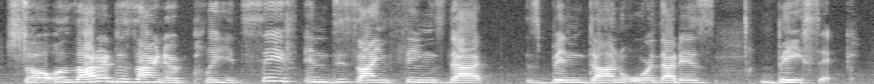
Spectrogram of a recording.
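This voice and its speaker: A woman's voice: medium pitch, measured pace. A woman in her forties from Haiti, a boutique owner and stylist, telling her story in an interview and acting out what her customers say. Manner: animated storyteller, acts out customers' lines.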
